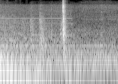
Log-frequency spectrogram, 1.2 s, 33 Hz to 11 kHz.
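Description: A 2020 Lotus Evora GT being switched off: a short mechanical click and brief whir from the cabin over a low, steady engine rumble that fades.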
